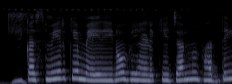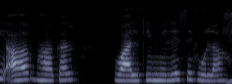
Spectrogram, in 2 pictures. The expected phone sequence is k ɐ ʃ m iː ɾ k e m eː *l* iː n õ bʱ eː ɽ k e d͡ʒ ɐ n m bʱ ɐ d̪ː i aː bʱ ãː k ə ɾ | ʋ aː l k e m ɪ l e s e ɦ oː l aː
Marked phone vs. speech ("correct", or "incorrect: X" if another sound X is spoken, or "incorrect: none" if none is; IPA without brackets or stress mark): incorrect: ɾ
